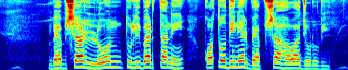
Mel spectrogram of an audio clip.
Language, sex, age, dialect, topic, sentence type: Bengali, male, <18, Rajbangshi, banking, question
